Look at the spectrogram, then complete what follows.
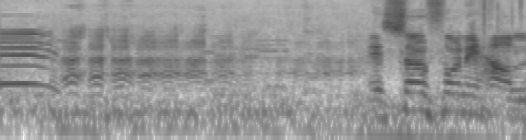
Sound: laughing

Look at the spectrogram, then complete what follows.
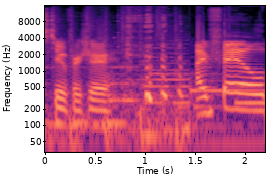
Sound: laughing

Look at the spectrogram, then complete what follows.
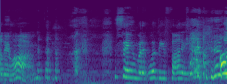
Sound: laughing

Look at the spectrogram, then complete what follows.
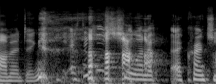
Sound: laughs

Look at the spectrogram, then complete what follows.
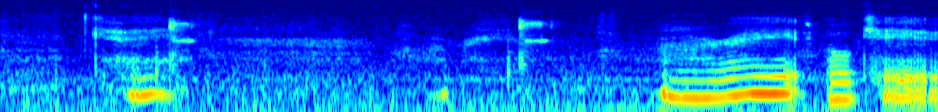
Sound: machine beeping

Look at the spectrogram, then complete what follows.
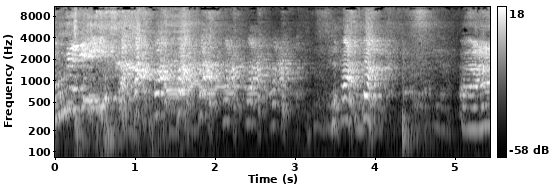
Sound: laughs

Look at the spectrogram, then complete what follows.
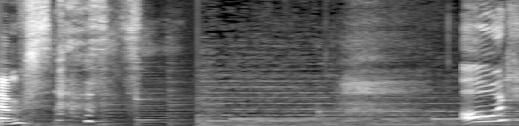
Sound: giggles

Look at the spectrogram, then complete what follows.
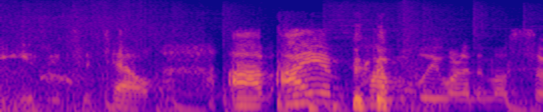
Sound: laugh

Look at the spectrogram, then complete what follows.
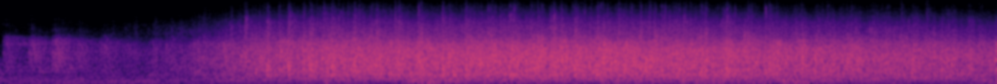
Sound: applause

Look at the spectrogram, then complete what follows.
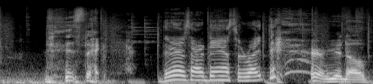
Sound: laughing

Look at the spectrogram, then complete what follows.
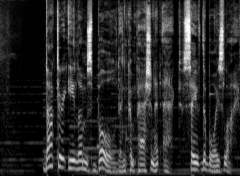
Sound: voiceover

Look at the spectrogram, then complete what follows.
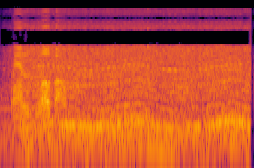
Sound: motorcycle engine roaring

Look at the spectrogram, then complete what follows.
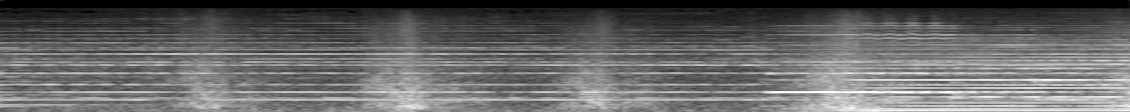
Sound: swooshing

